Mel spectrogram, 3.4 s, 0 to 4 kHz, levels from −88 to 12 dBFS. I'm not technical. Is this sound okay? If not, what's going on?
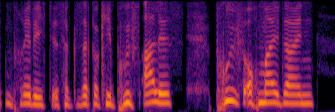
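No. At about 0.66 seconds there is a skip ahead. The connection had already received later sound, so a chunk, roughly seven tenths of a second, was dropped and what came before was joined directly onto what came after. You hear an abrupt jump forward with no pause, as though a piece were cut out of a tape and the ends stuck together.

From 1.26 to 1.58 seconds there is a jitter buffer speed-up. Sound had piled up waiting, so the receiver quietly trimmed many tiny slivers, together about 40 milliseconds, to catch up. During that third of a second the sound plays about 9 percent faster without changing pitch, so it comes across as briefly rushed. The muffled, phone-line quality, with nothing above 4 kHz, comes from the call connection itself.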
